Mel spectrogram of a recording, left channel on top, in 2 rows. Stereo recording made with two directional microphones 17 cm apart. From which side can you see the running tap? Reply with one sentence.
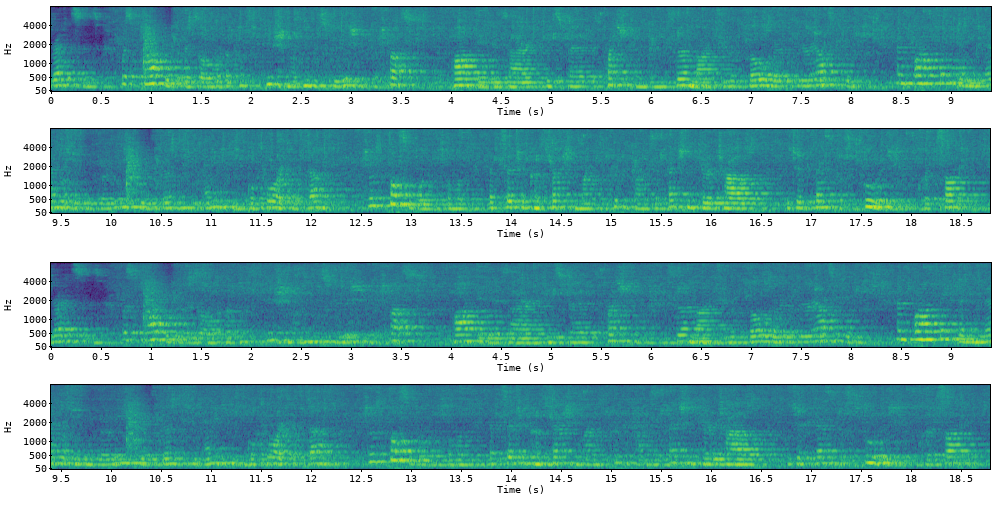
In this clip you hear the running tap on the left.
